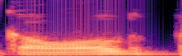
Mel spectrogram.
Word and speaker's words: GGOOLLDD: Oh, Gold, which is, I'm going to say it Gold, but it's spelled out G-G-O-O-L-L-D-D.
